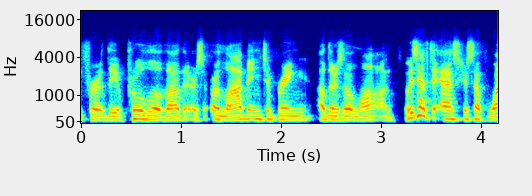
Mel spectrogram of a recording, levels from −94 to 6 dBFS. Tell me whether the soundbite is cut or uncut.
cut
